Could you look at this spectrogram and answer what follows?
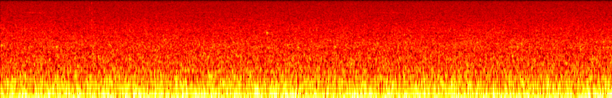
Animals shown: forest ambience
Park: Acadia National Park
